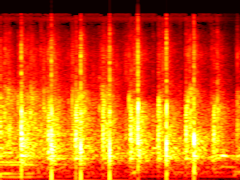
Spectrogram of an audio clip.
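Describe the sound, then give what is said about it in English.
Congregation clapping in praise at a church service: sharp claps land on a steady, even beat, roughly in unison, repeating many times at a moderate pace. “Let's give him another clap of praise.”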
